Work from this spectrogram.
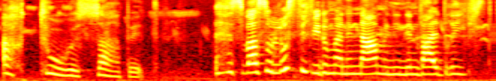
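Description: High-voiced pleading little girl. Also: animated, normal speed, a bit bright. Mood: wistful pleading. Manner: childlike, wistful, coaxing. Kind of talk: 1960s German-language radio drama acting. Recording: old mono radio, birdsong noise.

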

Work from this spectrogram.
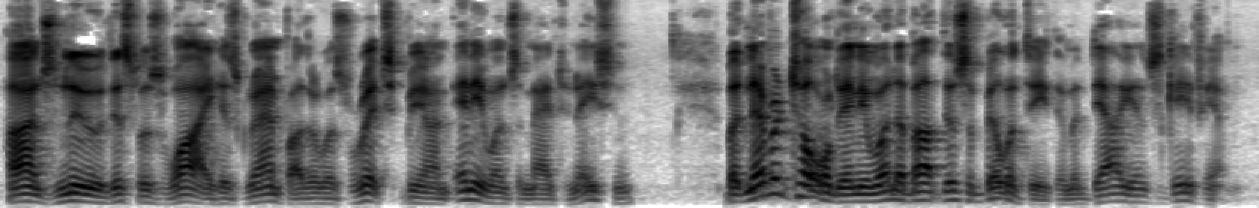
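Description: A man reading an audiobook story aloud in a measured, dramatic storytelling manner. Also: low-pitched, sing-song. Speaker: author reading own audiobook. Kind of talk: scripted audiobook narration.

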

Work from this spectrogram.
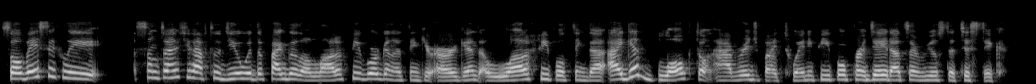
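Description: A woman's voice: mid-range voice, fairly quick, a little mellow, dry recording. A confident young woman from Bulgaria, a branding consultant speaking as a guest in a casual video-call interview, talking emphatically. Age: young adult. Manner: confident, emphatic, laughs now and then. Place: small room indoors. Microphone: earbud mic on video call. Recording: dull lo-fi video call audio.

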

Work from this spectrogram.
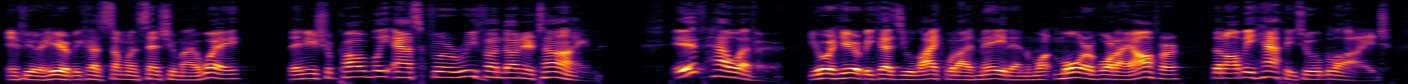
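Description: A man's voice: medium pitch, animated, brisk, a bit bright. A man, an amateur voice actor, delivering casual scripted narration for a voice reel.

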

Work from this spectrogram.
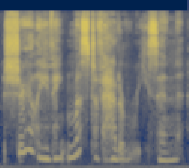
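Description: A woman's voice: on the high side, very animated, moderate pace, gravelly, breathy edge, full character voice. A woman playing a haughty, possessive yandere ex-girlfriend in an audio roleplay, taunting and dismissive. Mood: scornful. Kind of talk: dramatic audio roleplay acting.

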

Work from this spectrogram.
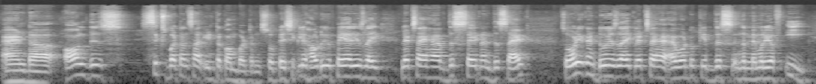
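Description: A man with a slightly high, soft-edged mellow voice walks through a product in a casual how-to style. He explains each step hesitantly, often repeating himself. The recording is roomy and echoey, made indoors at a tabletop. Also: fairly even intonation, fairly quick. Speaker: product reviewer. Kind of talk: casual unboxing and how-to demonstration. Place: indoors, small room at a tabletop. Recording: roomy echo, faint background noise.

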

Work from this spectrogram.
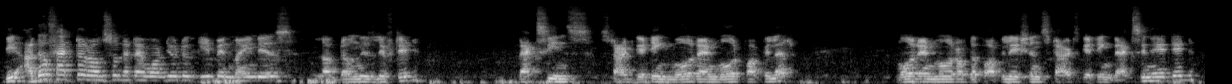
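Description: A middle-aged man from India giving an earnest motivational talk over a webcam from a small curtained room, slowing down to stress key points. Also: mid-range voice, gravelly, a bit bright, slight background noise, rough recording. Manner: earnest, urging, slows down for emphasis. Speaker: counselor giving a live talk. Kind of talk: motivational live-stream talk. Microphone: webcam video call.

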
